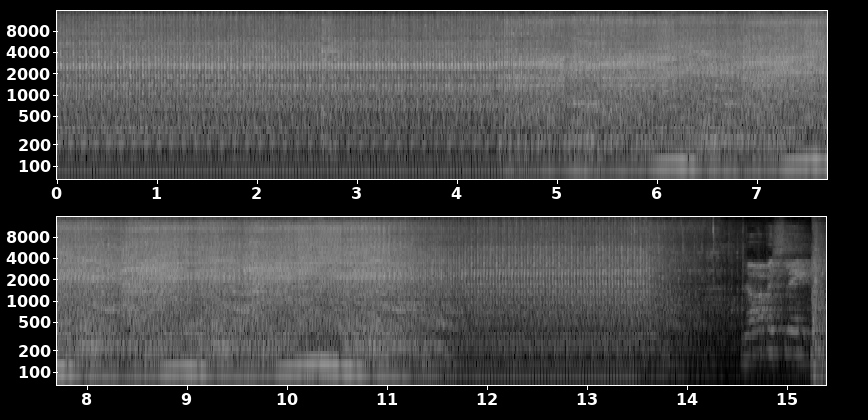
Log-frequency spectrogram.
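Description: Diesel car engine with a freshly changed filter, previously hard to start, low on power and smoky, runs loudly up close and is revved in several rising and falling surges before settling and cutting off near the end.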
